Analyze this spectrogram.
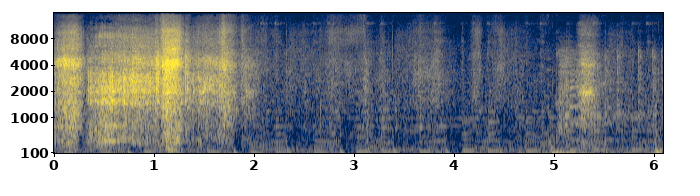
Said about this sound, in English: And you know what I'm gonna have to do next after I sneeze. Itch your elbow? No, I have to blow my nose. Hold on.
